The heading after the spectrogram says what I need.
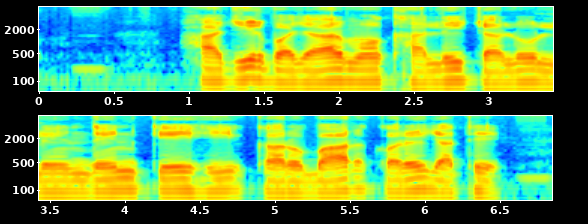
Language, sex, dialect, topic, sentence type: Chhattisgarhi, male, Eastern, banking, statement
